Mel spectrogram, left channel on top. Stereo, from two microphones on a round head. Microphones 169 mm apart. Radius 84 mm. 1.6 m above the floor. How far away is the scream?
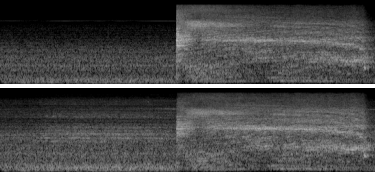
About 1.0 m.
